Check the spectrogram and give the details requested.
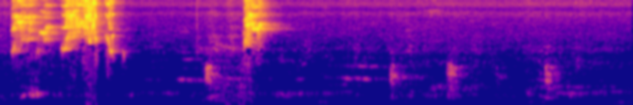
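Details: Green and blue Personata lovebird chirping in the morning: a quick cluster of shrill, scratchy high squeaks, another sharp chirp, then several softer short notes spaced apart.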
